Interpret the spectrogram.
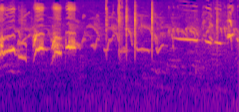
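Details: White-rumped shama singing to provoke other shamas into fighting song: three harsh, buzzy whistled notes, then sharp clicks and a thin, steady whistle that slides gently downward.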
